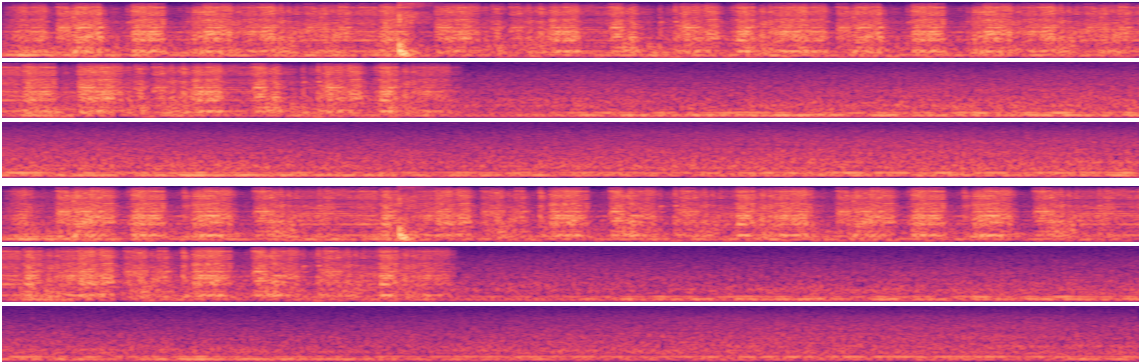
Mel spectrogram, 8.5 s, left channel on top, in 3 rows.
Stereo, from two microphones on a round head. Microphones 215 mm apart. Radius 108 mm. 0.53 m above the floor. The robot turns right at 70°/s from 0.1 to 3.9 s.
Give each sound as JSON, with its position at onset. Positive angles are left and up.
{"t": 1.0, "sound": "a thud", "side_deg": 15}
